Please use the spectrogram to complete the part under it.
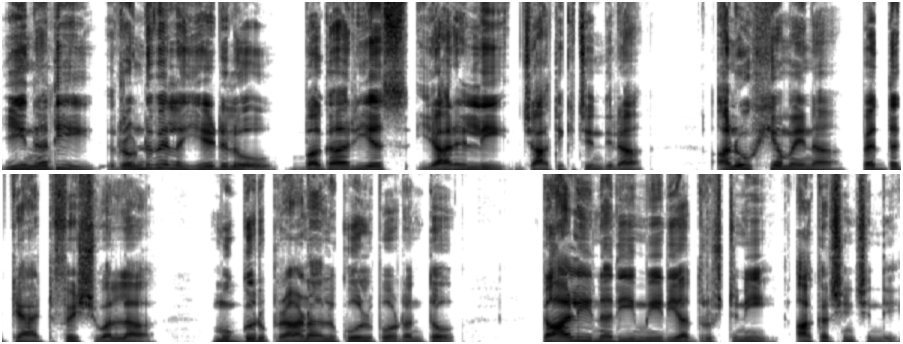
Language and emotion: Telugu, neutral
